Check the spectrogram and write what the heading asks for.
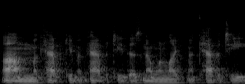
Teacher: the stress is on the cav, and so you have to have the cavity, three-syllable rhyme every time he uses it.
